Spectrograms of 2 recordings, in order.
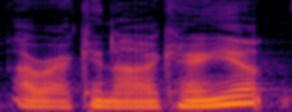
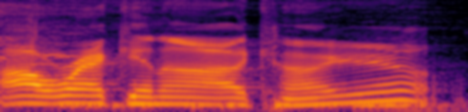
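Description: First: Southern accent. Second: Loud, slow, hammed-up Southern drawl; exaggerated Southern accent. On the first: Man asked to do an accent, mild Southern. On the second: Man showing off for his co-host, broad Southern accent. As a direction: stretch it out in a big, higher Southern twang. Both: Shown as a demonstration. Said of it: "can you do a Southern accent?".

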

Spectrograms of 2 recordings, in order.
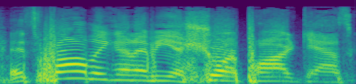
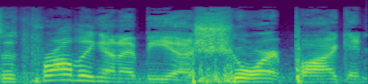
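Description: First: Raised voice over cabin noise; louder over the noise. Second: Said in the usual way. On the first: Shown as a demonstration. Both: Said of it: "Now they're turning the air up".

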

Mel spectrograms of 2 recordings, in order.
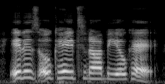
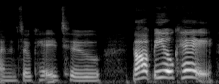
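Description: First: "It is okay" stressed, with a full "is" instead of "it's"; firm emphatic repeat. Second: Said in the usual way. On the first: Real, not acted. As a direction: hit "It is" and say it louder and a bit higher, like an insistence.

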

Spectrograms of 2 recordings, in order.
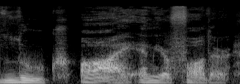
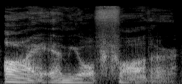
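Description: First: Low, slow Vader intonation, slightly hammed; Vader misquote. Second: Low, slow Vader delivery without Luke; Vader correct line. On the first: Misremembered Vader line to Luke, low and slow. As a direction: drop low and drag out father like Vader. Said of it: "I always said it was". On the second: Retold or imitated. Correct Vader line to Luke, low and slow. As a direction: lower and slower, solemn as Vader. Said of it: "But apparently it's not".

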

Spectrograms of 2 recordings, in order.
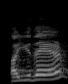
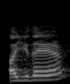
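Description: Both takes have the same delivery.

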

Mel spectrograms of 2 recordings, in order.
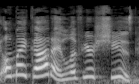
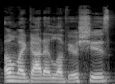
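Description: First: High-pitched mock gush; girly gushing. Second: Said in the usual way. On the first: Viola as Sebastian meeting Olivia, high girly gushing. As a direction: squeal a compliment like a girly girl. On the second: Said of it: "if a boy is like".

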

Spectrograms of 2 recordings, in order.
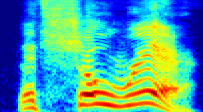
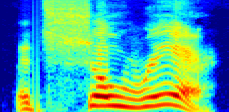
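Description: First: Higher, sarcastic squeak of awe; "so" lifted high in mock astonishment; mock amazed. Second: Slow sarcastic awe; mock wonder, drawn out slowly. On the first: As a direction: push it up into a fake gasp of wonder. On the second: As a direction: stretch "so" in fake amazement.

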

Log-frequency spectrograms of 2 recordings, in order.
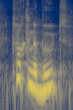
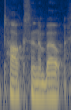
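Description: First: "about" with an oo vowel, "aboot". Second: Said in the usual way. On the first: Shown as a demonstration. Joking with coworkers about closures, "about" said as "aboot". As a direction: say "about" to rhyme with boot.

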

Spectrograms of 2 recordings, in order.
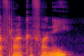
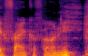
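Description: First: "Francophonie" pronounced as in French; French pronunciation. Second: "Francophonie" with English sounds; Anglophone pronunciation. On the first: Naming the organization in French, French pronunciation of "Francophonie". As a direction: say "Francophonie" with French vowels and French stress. French name, Anglicized version follows. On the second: Joking to co-host about Anglophones, English pronunciation of "Francophonie". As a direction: say "Francophonie" anglicized, as an English speaker would. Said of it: "as an Anglophone would say". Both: Shown as a demonstration.

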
